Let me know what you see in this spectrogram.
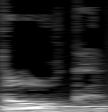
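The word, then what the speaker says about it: Toque: um one commentary commenter said that this is pronounced talk thank you thank you I wish I could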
